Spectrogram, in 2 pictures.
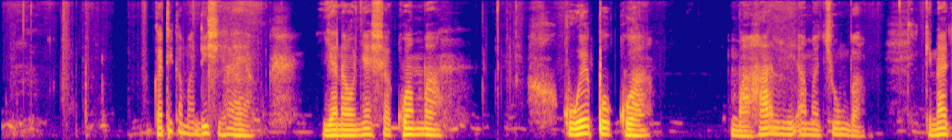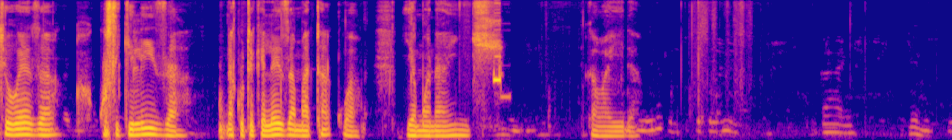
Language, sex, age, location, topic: Swahili, male, 18-24, Kisumu, government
